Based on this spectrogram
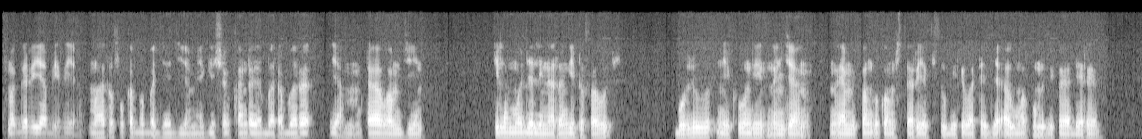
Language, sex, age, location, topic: Swahili, male, 25-35, Mombasa, government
